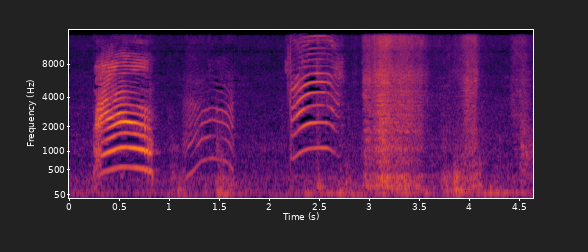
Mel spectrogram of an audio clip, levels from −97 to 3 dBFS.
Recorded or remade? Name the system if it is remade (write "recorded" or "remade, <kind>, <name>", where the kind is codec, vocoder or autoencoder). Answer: recorded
